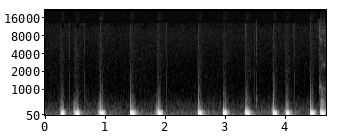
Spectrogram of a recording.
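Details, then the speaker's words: Atrial fibrillation heart sounds: completely irregular spacing with no steady rhythm at all, the hallmark of atrial fibrillation, which can also be felt in the radial pulse. "Fíjate como no lleva ningún ritmo y como que hipsab. Esa es la característica de la fibrilación auricular."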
